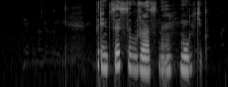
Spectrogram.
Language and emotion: Russian, neutral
